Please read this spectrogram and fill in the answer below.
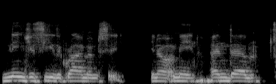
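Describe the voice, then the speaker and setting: A high-pitched man talking at a very fast pace. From Indonesia. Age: 20s. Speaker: rapper and finance educator. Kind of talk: radio interview. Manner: halting, many repetitions.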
